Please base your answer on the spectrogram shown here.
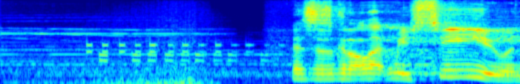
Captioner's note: device chiming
